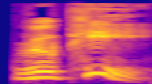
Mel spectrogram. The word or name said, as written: rupee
